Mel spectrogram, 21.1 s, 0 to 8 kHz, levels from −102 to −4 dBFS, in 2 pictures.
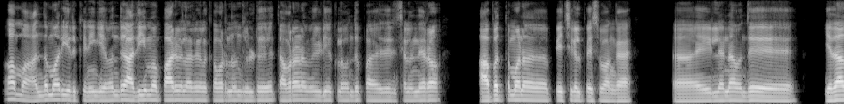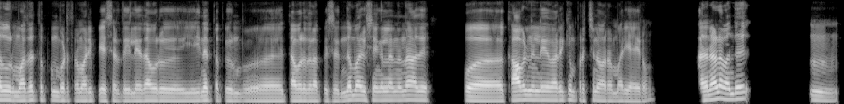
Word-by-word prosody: ஆமா 140 -5 0
அந்த 125 +4 -1
மாரி 145 -1 +2
இருக்கு, 125 -1 -5
நீங்க 120 0 0
வந்து 130 +2 -1
அதிகமா 135 +2 +1
பார்வையாளர்கள 130 -1 +1
கவரணுன்னு 125 +1 -2
சொல்லிட்டு 120 +1 -3 0.2
தவறான 125 +2 +1
வீடியோக்குள 125 -1 -4
வந்து 120 +1 -4
ப - - -6 0.4
சில 120 -1 -3
நேரம், 125 0 +1 0.6
அபத்தமான 130 +1 +2 0.4
பேச்சுக்கள் 120 -1 -1
பேசுவாங்க. 110 -1 -1 0.8
ஆ - - +1 0.3
இல்லைன்னா 120 +2 +1
வந்து 120 +1 +1 1.0
ஏதாவது 130 +2 +7
ஒரு 120 - -1
மதத்த 125 +1 0
புண்படுத்துற 120 -2 -3
மாதிரி 115 0 -1
பேசுறது, 110 -1 -2
இல்ல 110 0 -1
ஏதா 115 +1 +3
ஒரு 115 0 +1 0.4
இனத்த 120 0 -1
புண்ப 110 -1 -3 0.6
தவறுதலா 110 -1 +1
பேசுறது, 105 +1 -5
இந்த 130 - +2
மாரி 130 -1 +3
விஷயங்கள் 125 +1 -1
என்னென்னா 125 +2 0
அது 125 0 0 0.4
இப்போ 120 -2 +2 0.5
காவல்நிலையம் 130 0 +3
வரைக்கும் 125 0 -3
பிரச்சனை 115 +1 -5
வர 110 - -3
மாதிரி 105 -1 -3
ஆயிரும், 95 -7 -5 0.6
அதனால 145 +7 +5
வந்து 160 +2 +2 0.9
ம் 115 -3 -3
125 Hz, 140 wpm, -23 LUFS, 115-130 Hz, 1.0 s, ஏதாவது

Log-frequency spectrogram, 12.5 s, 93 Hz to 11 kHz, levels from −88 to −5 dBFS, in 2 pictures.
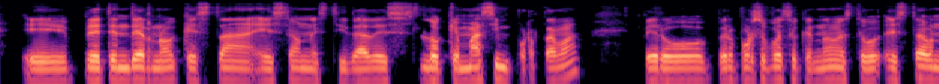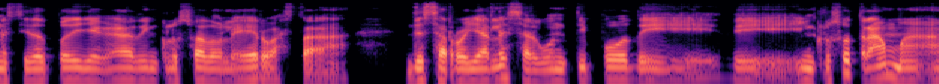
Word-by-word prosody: eh, 110 0 +1
pretender, 120 +1 +5
¿no? 115 +1 0
Que - - -1
esta 115 0 0
esta 115 +1 -1
honestidad 110 0 0
es 115 -1 -2
lo 115 -1 +4
que - - -1
más 120 +2 +4
importaba, 125 +7 -2 0.4
pero 115 0 +3
pero - - 0
por 125 0 0
supuesto 125 0 0
que 110 - -4
no, 120 +2 -1
esto 115 0 0
esta 125 +3 +3
honestidad 110 -2 -1
puede 120 0 +1
llegar 115 +1 -1
incluso 115 +1 -4
a - - +5
doler 110 +2 -1
o - - +1
hasta - - -3 0.4
desarrollarles 110 +4 +1
algún 105 +1 -3
tipo 120 0 -3
de 105 - -4
de, - - -3 0.3
incluso 115 -1 -3
trauma - - +2
115 Hz, 170 wpm, -25 LUFS, 110-120 Hz, 0.4 s, pretender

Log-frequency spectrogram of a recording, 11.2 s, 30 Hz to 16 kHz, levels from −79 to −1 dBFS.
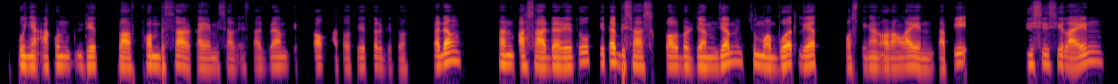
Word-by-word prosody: punya 120 -2 +2
akun 120 +1 -2
di 120 0 0
t 120 - -18 0.2
platform 115 +2 +2
besar, 110 0 +2
kayak 105 -1 -3
misal 105 -1 -8
Instagram, 110 +2 -5
TikTok 115 0 -5
atau 105 0 -9
Twitter 110 +1 -7
gitu. 95 0 -14 0.2
Kadang, 155 +7 +5 0.3
tanpa 130 -3 +2
sadar 115 -1 +4
itu, 160 +8 -1
kita 150 +2 +6
bisa 125 -4 0
scroll 120 -1 -1
berjam-jam, 120 +7 +1
cuma 120 -5 +1
buat 125 +4 +4
lihat 125 +2 +2 0.2
postingan 110 0 -4
orang 110 0 0
lain. 115 -2 +3
Tapi 145 +10 -1 0.6
di 135 - -3
sisi 135 -1 -2
lain, 145 +10 +2
120 Hz, 165 wpm, -26 LUFS, 110-130 Hz, 0.6 s, kita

